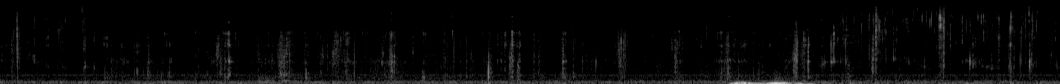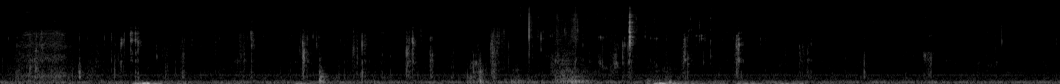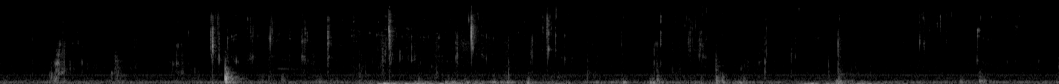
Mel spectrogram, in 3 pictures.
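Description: Close-miked chewing and biting of dim sum dumplings and meatballs, with wet mouth clicks and smacks coming irregularly throughout. A loud thump about seven to eight seconds in is the loudest sound, over a faint steady hum.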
